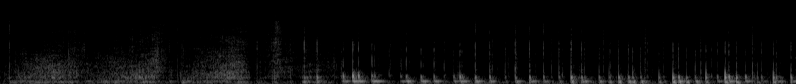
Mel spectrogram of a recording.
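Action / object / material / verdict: tap / cork floor / cork / none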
